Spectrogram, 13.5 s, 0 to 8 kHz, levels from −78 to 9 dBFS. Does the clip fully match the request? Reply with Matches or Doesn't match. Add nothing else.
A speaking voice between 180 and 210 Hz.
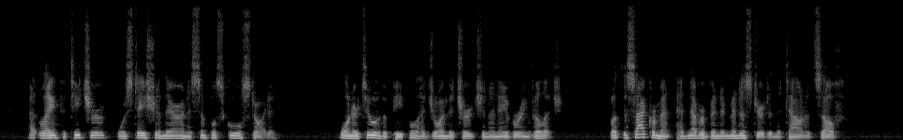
Doesn't match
